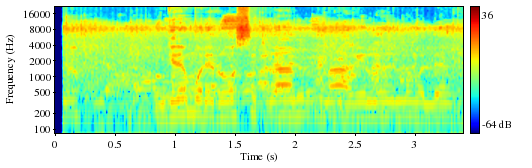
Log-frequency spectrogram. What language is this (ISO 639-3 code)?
mas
